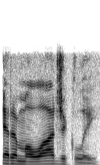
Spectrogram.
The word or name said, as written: etymologically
